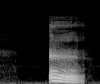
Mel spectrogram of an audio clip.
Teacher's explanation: if you listen to me you don't hear any n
